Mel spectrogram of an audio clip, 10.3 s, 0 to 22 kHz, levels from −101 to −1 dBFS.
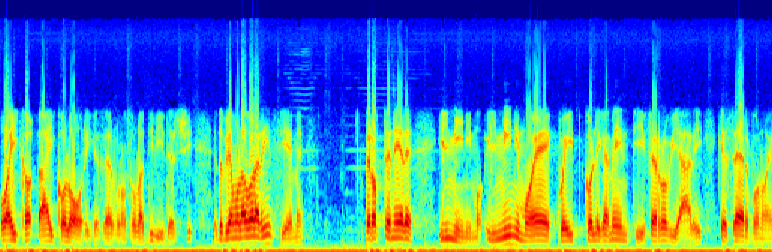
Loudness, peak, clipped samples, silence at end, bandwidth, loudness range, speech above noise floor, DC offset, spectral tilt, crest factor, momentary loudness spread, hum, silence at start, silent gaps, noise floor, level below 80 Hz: -14 LUFS; 0 dBFS; under 0.1%; 0 s; 7.4 kHz; 2 LU; 28 dB; 5%; -7 dB/octave; 14 dB; 13 LU; none; 0 s; none; -42 dBFS; -40 dBFS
